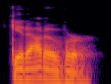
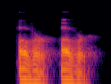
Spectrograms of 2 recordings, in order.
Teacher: we need the v sound in of because we don't pronounce the H in her. We link the sounds.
